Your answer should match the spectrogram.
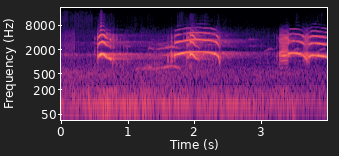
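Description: Three loud, wailing limpkin cries from the southern swamplands, recorded by Arthur Allen, each a harsh, drawn-out screech with a slight rise and fall. They come in separate bursts with short pauses, and no voices are heard.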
